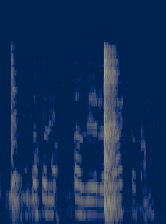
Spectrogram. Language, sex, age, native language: Icelandic, female, 18-19, Icelandic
